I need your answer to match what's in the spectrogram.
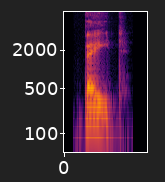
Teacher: Closer and diphthongized in a close direction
